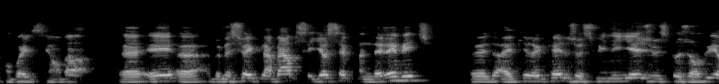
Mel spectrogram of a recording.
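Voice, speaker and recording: A man's voice: fairly high pitch, sharp tone. An older man with a French accent, telling his life story in a lecture, conversational and full of hesitations. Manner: conversational, many hesitations and restarts. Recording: dull lo-fi recording.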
